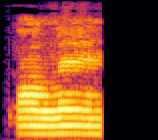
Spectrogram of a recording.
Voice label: "Heh3le" PIE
